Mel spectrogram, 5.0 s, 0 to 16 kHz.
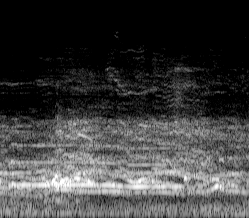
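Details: Eight resident grey wolves at Wolf Hollow in Ipswich, Massachusetts, howling together under a full moon on November 27, 2023. Several long, wavering tones rise and fall and overlap into a dense, continuous chorus.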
